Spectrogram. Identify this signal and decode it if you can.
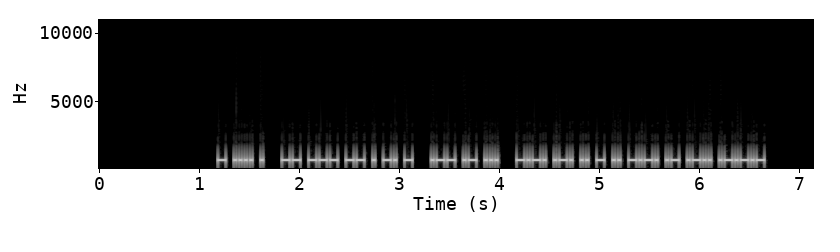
Morse code, heard as a keyed tone, about 44 wpm, 700 Hz. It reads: THE MOMENT WAS CRITICAL.
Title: Sentences from Top 1100 Words 45wpm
